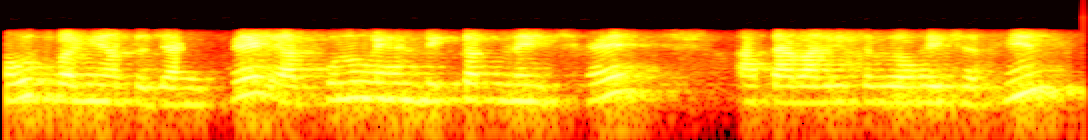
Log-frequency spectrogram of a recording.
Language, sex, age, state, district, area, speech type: Maithili, male, 45-60, Bihar, Sitamarhi, urban, conversation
